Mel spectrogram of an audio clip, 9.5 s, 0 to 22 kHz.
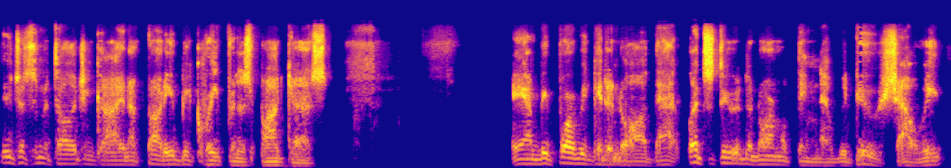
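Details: Man who had a total laryngectomy in 2020 and speaks without a larynx; alaryngeal speech after total laryngectomy.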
